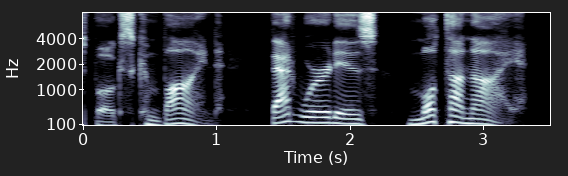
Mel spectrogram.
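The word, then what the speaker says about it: もったいない: That word is mottainai, pronounced mo-tai-nai.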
